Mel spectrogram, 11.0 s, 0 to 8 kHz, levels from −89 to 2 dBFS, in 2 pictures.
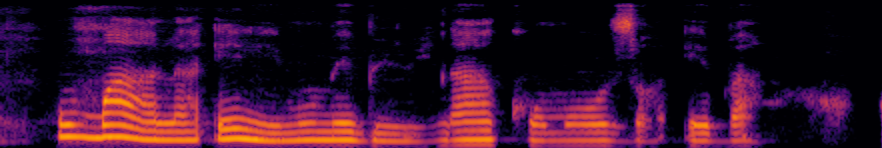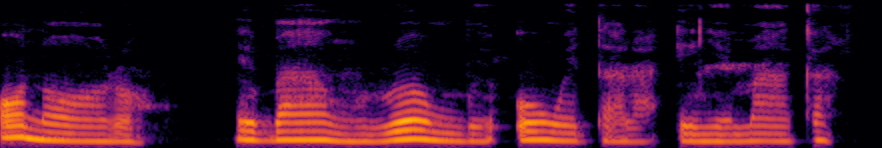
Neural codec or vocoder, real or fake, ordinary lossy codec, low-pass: none; real; none; 7.2 kHz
